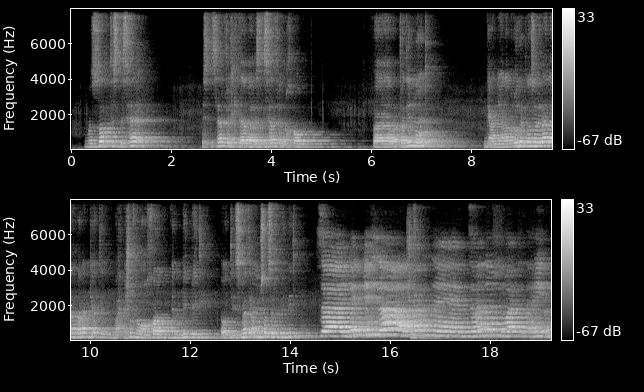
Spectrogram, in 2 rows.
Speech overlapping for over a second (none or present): none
